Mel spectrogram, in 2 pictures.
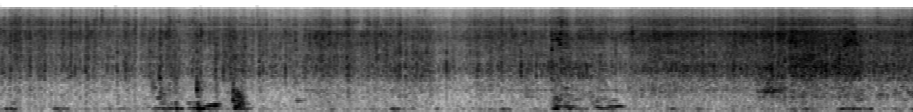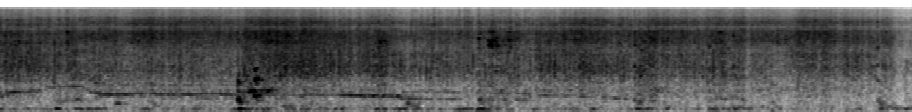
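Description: Fried rice with scrambled egg sizzling in a wok while a metal spatula stirs it, with a steady hiss and the spatula scraping and knocking against the pan now and then.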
